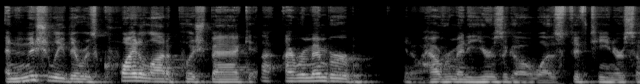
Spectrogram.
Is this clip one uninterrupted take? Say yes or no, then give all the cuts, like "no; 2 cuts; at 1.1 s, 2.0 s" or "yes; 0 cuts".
no; 1 cut; at 2.5 s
